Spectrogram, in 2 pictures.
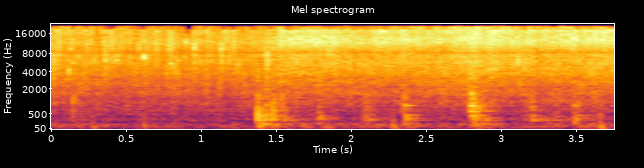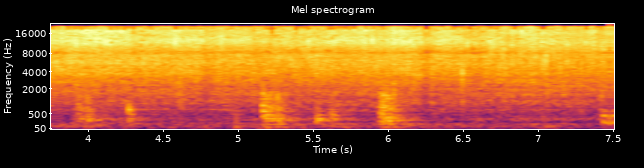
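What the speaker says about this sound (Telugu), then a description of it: "ఉల్లిపాయలు త్వరగా వేగటం కొరకు చిటికెడు సాల్ట్ వేద్దాం." Onions frying in a pan with a pinch of salt, a steady close sizzle with repeated spatula scrapes and stirring knocks, no talking.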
